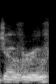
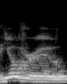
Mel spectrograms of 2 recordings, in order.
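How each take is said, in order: First: The name begins with a J sound. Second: The name begins with a Y sound. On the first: The speaker calls it wrong. "I called it Joveru for the longest time until they told me that uh, uh, the J was pronounced like a Y" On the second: The speaker calls it right. "the J was pronounced like a Y"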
